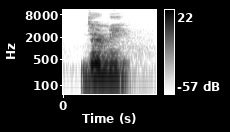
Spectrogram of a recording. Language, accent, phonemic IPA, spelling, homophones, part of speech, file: French, Canada, /də.mi/, demi-, demi, prefix, LL-Q150 (fra)-demi-.wav
- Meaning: semi-, demi-, half-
